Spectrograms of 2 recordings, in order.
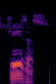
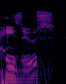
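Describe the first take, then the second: First: Jesus said English-style as "JEE-zus"; English pronunciation. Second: Jesus said Spanish-style as "hay-ZOOS"; Spanish pronunciation. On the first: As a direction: read Jesus as spelt, with an English J. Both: Shown as a demonstration. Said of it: "you look at the spelling".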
